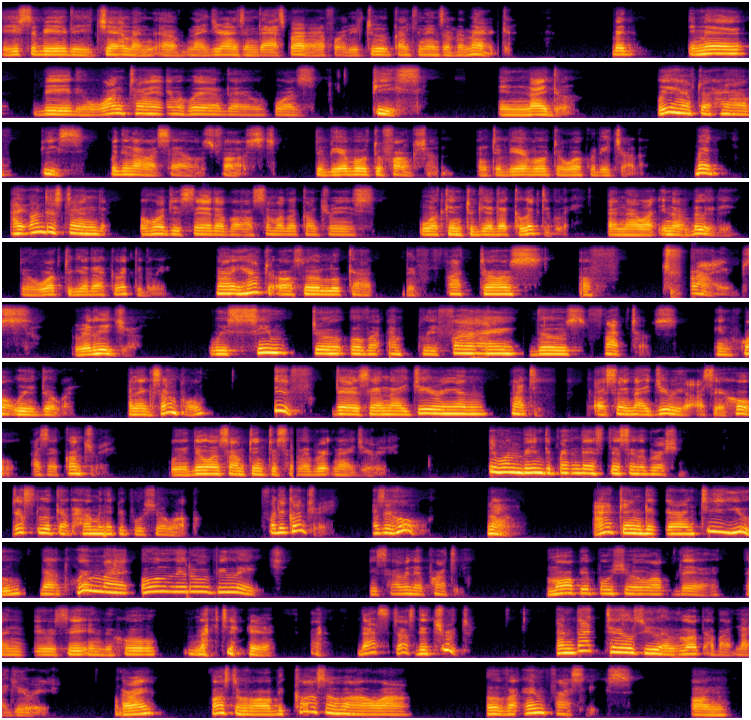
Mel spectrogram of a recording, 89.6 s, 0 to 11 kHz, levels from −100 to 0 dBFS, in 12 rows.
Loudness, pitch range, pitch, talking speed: -18 LUFS, 145-190 Hz, 165 Hz, 125 wpm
